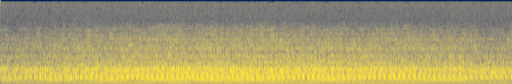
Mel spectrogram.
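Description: Steady bus engine noise while the bus is driving: a continuous low rumble with a constant drone and light clatter, holding an even, fairly loud level throughout with no talking.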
